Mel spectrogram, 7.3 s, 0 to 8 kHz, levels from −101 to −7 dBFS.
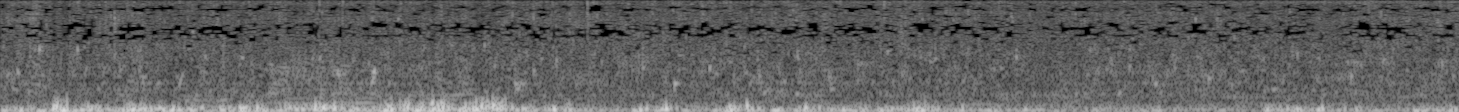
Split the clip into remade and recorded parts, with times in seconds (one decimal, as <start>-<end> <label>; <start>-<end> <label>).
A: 0.0-1.5 recorded; 1.5-4.1 remade; 4.1-5.2 recorded; 5.2-7.3 remade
